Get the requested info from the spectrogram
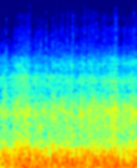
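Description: Motorcycle riding at a steady cruising speed: the engine running, with wind rushing over the microphone.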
